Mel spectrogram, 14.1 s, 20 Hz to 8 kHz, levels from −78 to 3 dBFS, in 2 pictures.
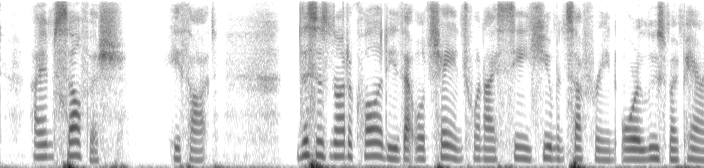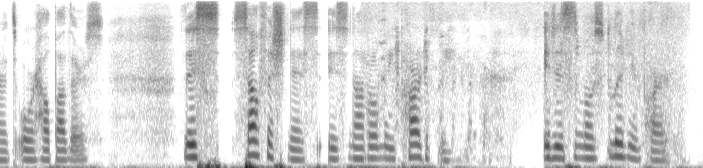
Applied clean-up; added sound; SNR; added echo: neural mask model Resemble Enhance denoiser.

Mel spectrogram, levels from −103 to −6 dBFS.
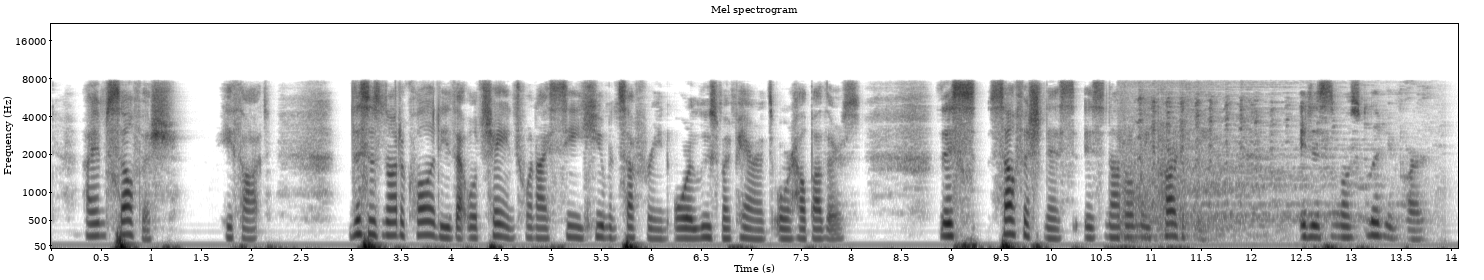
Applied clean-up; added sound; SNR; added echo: classical method log-MMSE.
